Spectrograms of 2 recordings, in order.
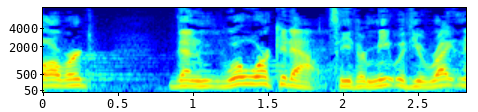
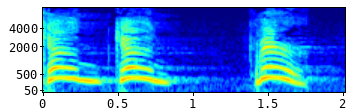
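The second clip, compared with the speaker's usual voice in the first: very high, tiny, faraway voices; 12 semitones higher, 3 dB quieter than usual. Recalling voices in a daydream calling the speaker's name, tiny faraway voice. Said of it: "far away little voices going".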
